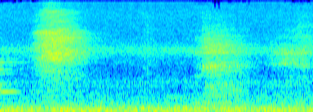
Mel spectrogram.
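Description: Heavy breaths during an ab exercise, two distinct huffing exhales about a second and a half apart, close and fairly quiet over a low background hum.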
